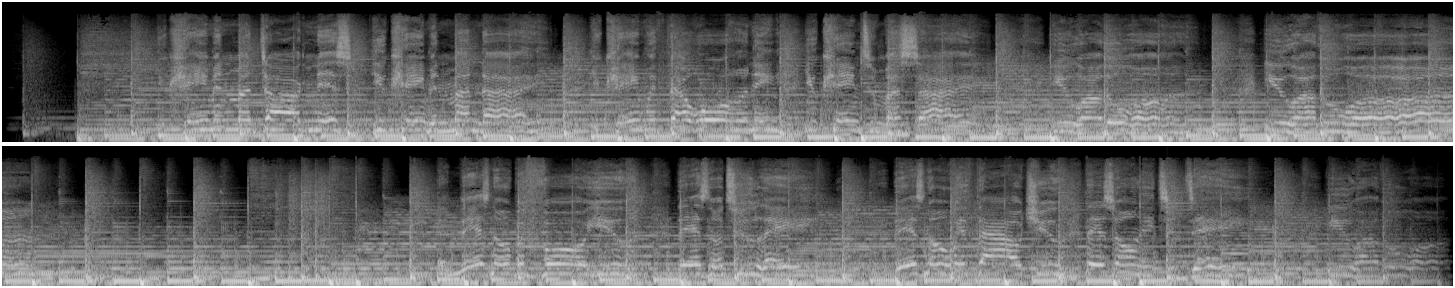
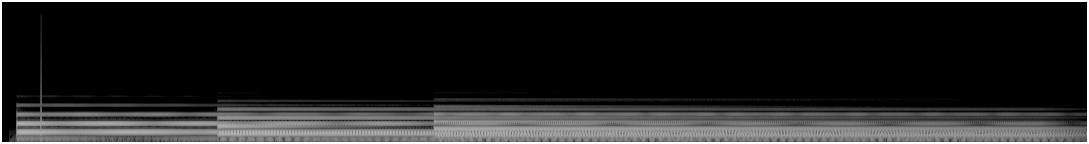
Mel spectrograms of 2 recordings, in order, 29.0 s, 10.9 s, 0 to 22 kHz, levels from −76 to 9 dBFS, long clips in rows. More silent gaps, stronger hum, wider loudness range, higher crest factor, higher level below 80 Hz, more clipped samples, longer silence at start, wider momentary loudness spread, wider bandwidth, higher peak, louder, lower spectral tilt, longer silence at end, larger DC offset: neither; neither; second, 2 LU vs 5 LU; about the same, 12 dB vs 14 dB; first, -18 dBFS vs -38 dBFS; neither; about the same, 0.2 s vs 0.15 s; second, 4 LU vs 8 LU; first, 17 kHz vs 1.8 kHz; first, 0 dBFS vs -10 dBFS; first, -12 LUFS vs -24 LUFS; second, -5 dB/octave vs -13 dB/octave; about the same, 0.1 s vs 0 s; neither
